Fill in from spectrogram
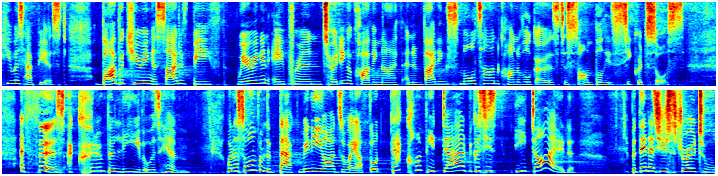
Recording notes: Recorded live on Sunday the 24th October 2021.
